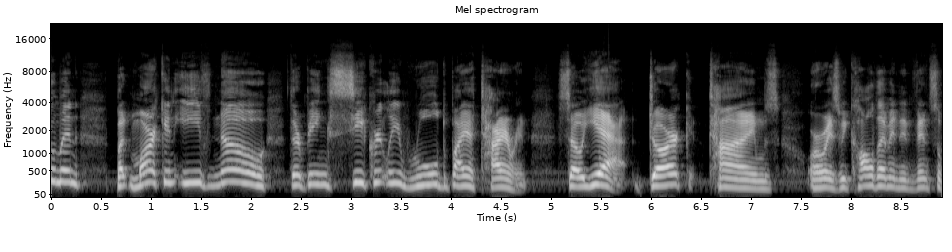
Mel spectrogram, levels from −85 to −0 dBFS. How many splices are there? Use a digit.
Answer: 0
